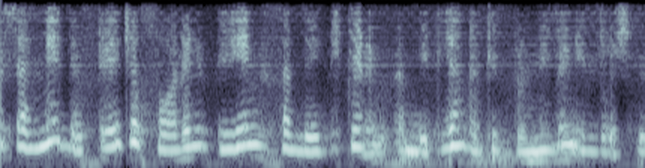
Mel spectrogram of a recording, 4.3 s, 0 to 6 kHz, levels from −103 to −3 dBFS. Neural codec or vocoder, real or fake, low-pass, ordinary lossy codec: codec, 44.1 kHz, 0.9 kbps, DAC; fake; 5.4 kHz; none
